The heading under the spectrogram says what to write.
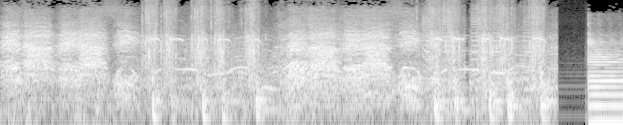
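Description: A large protest crowd in the central square of Athens, Greece, protesting the Tempi crime, chants the slogan "Den tha perasei" ("It shall not pass") in unison, loud and rhythmic with rising and falling voices for several seconds, then abruptly cuts out, followed by a brief low electronic hum.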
